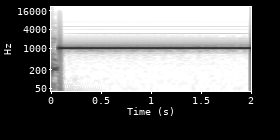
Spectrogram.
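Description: Loud, steady censor bleep: a single pure beep tone dubbed over the speech, which it silences completely, starting abruptly as a bleeped-out phrase begins.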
